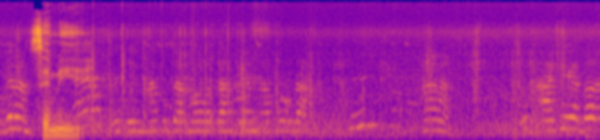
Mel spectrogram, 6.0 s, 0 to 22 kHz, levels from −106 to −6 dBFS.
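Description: Nothing here jumps out as a technical fault at any point in the speech recording, so there's no problem to point to.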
